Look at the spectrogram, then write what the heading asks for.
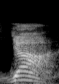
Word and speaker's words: Jahn: Well, it's Jahn, and it's pronounced Jan, and I'm proud of it.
